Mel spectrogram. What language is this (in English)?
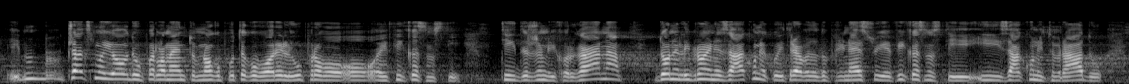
Serbian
